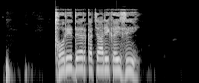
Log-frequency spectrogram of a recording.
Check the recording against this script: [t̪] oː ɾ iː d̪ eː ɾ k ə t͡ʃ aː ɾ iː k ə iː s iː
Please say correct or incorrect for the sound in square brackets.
incorrect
